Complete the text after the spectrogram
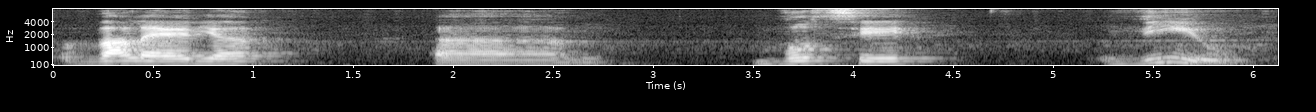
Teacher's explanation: há um contato entre dente e lábio inferior, uma fricção, e tem um barulho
